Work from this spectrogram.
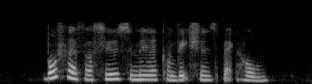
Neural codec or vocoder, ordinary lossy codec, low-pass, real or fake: codec, 16 kHz, 1.1 kbps, Voila-Tokenizer; Opus, 32 kbps; 7.2 kHz; fake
